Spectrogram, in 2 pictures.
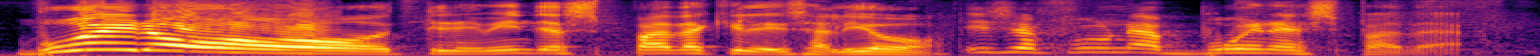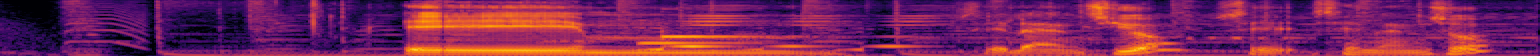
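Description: A man's voice: fairly high pitch, very animated, moderate pace, a little mellow, faint music behind. A young man from hosting a reaction video, exclaiming, repeating words and laughing often. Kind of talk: excited reaction commentary.

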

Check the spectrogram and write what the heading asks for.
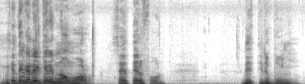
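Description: A man telling a story in casual group chat, animated and quick, with frequent restarts. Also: a little high, dry recording. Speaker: podcast co-host telling a story.

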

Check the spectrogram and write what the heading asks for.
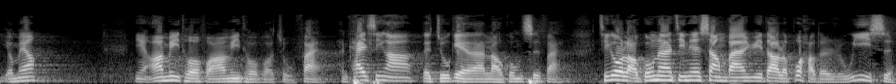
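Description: A man, a Buddhist monk, giving a lively dharma lecture and acting out everyday scenes. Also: fairly high pitch. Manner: animated, urges listeners to pay attention, acts out everyday scenes. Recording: reverberant hall.

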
